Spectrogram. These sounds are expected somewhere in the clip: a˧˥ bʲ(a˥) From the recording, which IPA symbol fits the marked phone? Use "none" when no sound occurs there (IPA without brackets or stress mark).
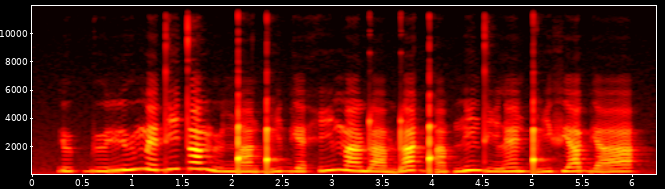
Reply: a˩˧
